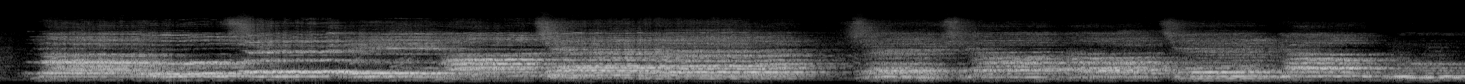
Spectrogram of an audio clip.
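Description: Parish choir singing slow, sustained chords. There is a short pause between phrases about eight and a half seconds in.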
